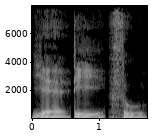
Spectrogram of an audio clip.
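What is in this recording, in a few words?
"yetithu", concatenated syllables; Affixing experiment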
